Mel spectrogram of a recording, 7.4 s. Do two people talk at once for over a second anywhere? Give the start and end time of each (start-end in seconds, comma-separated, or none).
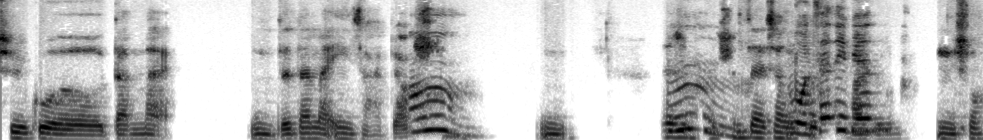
5.0-6.6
